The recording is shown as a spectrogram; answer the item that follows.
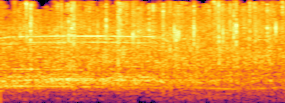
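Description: A large indoor audience applauding steadily.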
